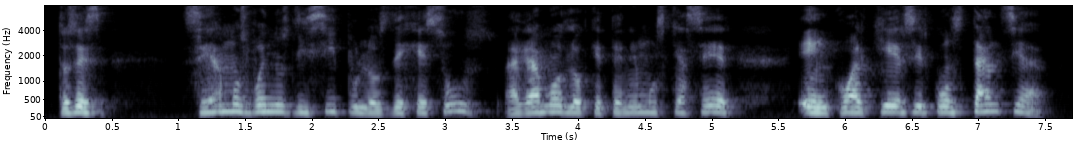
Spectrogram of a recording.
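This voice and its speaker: A man's voice: a little high, steady tone, a little slow, darkish tone. A man preaching a sermon at an online Sunday service. He talks in a conversational way and keeps asking his listeners rhetorical questions.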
